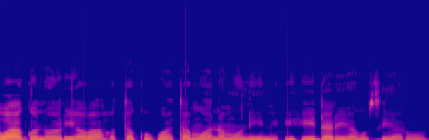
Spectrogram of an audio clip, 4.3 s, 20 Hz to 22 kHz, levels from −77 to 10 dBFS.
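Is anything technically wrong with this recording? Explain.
Yes. The speech has overlapping chunks, at 0.83–0.85, 1.85–1.87, 2.87–2.89 and 3.89–3.91 s. The audio was handled in 1.0 s chunks, and each chunk began 20 ms before the previous one ended. That 20 ms plays twice at every join. It is heard as a regular click or stutter, about once per second.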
